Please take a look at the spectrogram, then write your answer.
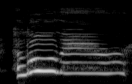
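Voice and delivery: loud, high, drawn-out call; shouting. A narrator's reading. Wolf calls across the lake to the duck, loud and stretched. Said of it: "he shouted".

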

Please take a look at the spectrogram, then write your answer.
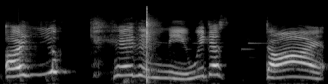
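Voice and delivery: outraged at dying; shocked outrage. Real, not acted. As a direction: gasp then loud disbelief. Died in game.

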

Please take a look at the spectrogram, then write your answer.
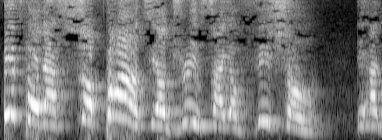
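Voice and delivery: loud, high-pitched impassioned exhortation; full-force preaching. Real, not acted. Preacher urging listeners toward supportive people, full-force preaching. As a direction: build to shouting, stretching the final phrases.

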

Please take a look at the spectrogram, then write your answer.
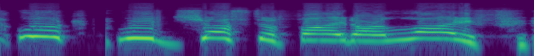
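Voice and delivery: high, loud, drawn-out jubilation; hammed-up overjoyed announcement, stretching the words; mock triumph. NBC specialist showing his commander the report, mock triumph.

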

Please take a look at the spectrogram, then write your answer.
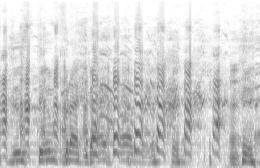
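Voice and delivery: laughing through the words; slowed, laughing reply. Real, not acted. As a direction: chuckle it out, amused. Laughing reply to interviewer's tease.

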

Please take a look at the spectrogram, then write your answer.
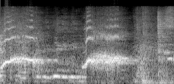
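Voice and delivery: high breathless shriek; shrieking laugh. Real, not acted. Cold water shock.

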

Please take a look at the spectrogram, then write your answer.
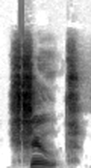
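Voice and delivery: put-on the boy dares Dick to shoot him; defiant dare. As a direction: throw the word at him daringly.

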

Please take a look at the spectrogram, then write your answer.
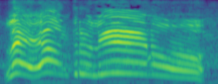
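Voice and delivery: long, stretched, high goal yell; goal scream. Real, not acted. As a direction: hold the goal call as long as you can. Goal call. (grito de gol prolongado)

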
